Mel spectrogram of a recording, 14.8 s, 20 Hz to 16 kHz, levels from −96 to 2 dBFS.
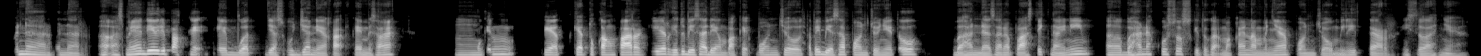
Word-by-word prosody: Benar 155 -8 0
benar, 120 -4 -6
heeh, 145 -1 0
sebenarnya 165 +8 +2
dia 210 - +10
dipakai 155 -1 +2 0.2
kayak 135 0 -1
buat 130 0 +2
jas 130 -1 -2
hujan 135 0 -1
ya, 115 - +1
Kak, - - 0
kayak 125 0 0
misalnya, 130 +6 +1 0.6
mmm, 130 0 -8
mungkin 130 +5 -4 0.5
kayak 140 -2 +4
kayak 150 - +3
tukang 140 0 +3
parkir 150 +4 +7
gitu 145 +2 0
biasa 150 +1 +4
ada 135 - +2
yang 130 - -2
pakai 115 -1 -2
ponco 130 -3 -2
tapi 155 - -1
biasa 150 +1 +1
ponconya 125 -2 -1
itu 165 +6 +1 0.4
bahan 120 +1 0
dasarnya 125 +2 -1
plastik 125 +5 0
nah 115 - 0
ini, 180 +9 0 0.2
eee, 135 0 0
bahannya 155 +5 0
khusus 170 +1 -4
gitu, 130 - -7
Kak, - - -1
makanya 130 +3 -2
namanya 125 +4 -1
ponco 115 -2 -5
militer 120 -5 -4
istilahnya. 110 -2 -7
130 Hz, 180 wpm, -24 LUFS, 120-150 Hz, 0.6 s, dia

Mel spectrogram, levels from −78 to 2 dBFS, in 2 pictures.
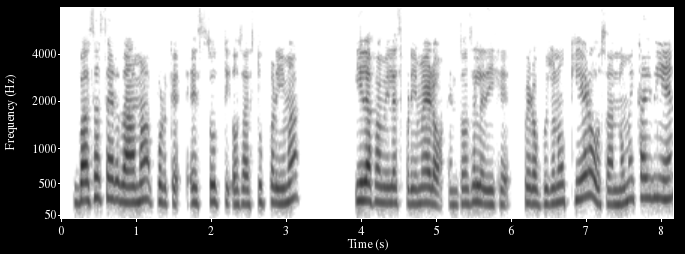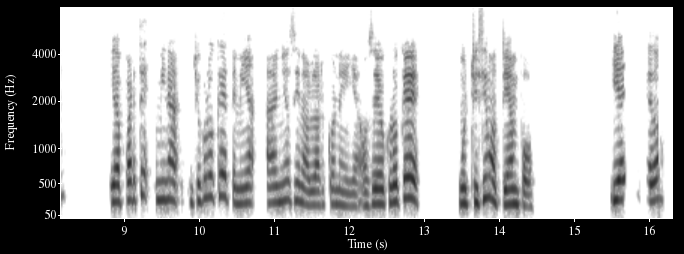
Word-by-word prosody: "Vas 255 +4 +3
a 295 - +2
ser 275 0 0
dama 240 +2 +2
porque 225 -4 -5
es 220 -1 -6
tu 240 -2 -1
tí 225 +1 -10
o 200 - -3
sea, 205 0 -3
es 200 - -10
tu 240 -2 -5
prima, 235 +6 -2 0.7
y 255 - +4
la 255 -1 +6
familia 225 -2 -2
es 225 - -15
primero". 215 -2 -2
Entonces, 210 +4 -5
le 230 -3 0
dije: 200 -2 -6
"Pero, 215 -3 -3
pues, 210 +2 -6
yo 215 - -2
no 240 +1 -2
quiero, 285 +6 -1
o 235 - -3
sea, 200 0 -5
no 205 +1 -2
me 270 +4 -4
cae 290 0 -2
bien". 290 +1 -3 0.6
Y 240 - +6
aparte, 265 +6 +2
mira, 265 -1 +1
yo 240 +2 -2
creo 300 +2 -1
que 320 -1 +2
tenía 220 -1 -2
años 235 +3 -1
sin 250 -2 0
hablar 195 -1 -2
con 210 0 -5
ella, 180 -2 -5
o 185 - -2
sea, 210 +3 +3
yo 210 - +4
creo 235 +3 +4
que 285 0 +7 0.5
muchísimo 230 +4 +4
tiempo. 205 -4 +3 1.0
Y 265 +1 +7
ahí 275 - +7 0.2
se 330 - -33
quedó. 270 +2 +3
230 Hz, 200 wpm, -23 LUFS, 210-265 Hz, 1.0 s, que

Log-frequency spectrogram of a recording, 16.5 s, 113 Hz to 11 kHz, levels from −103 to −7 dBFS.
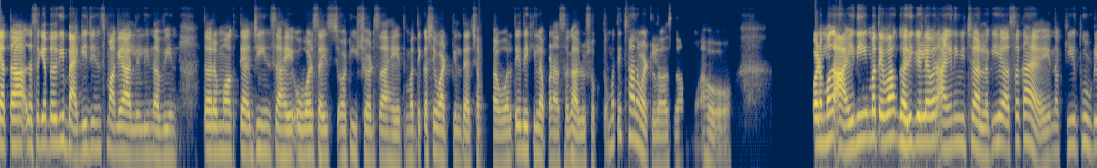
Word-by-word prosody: आता 215 0 +6 0.2
जसं 210 +1 -5
की 225 - +3
आता 220 0 +2 0.2
बॅगी 185 -1 +3
जीन्स 195 -1 -11
मागे 180 -2 0
आलेली 165 +1 -5
नवीन 160 0 -6 0.4
तर 180 0 0
मग 175 0 -4
त्या 180 -3 0
जीन्स 180 -3 -9
आहे, 160 -1 -1
ओव्हर 170 0 -3
साइज 160 -1 -6 0.2
टी 180 -2 -13
शर्ट्स 155 -2 -8
आहेत, 145 +1 -9
मग 160 0 -8
ते - - -6
कसे 170 +2 -8
वाटतील 155 0 -6
त्याच्यावर 145 0 -8
ते 185 - -4
देखील 175 -1 -8
आपण 150 - -9
असं 150 +1 -13
घालू 140 +1 -3
शकतो. 140 - -18
मग 220 - -11
ते - - -10
छान 260 -3 0
वाटलं 135 0 -7
असं. 140 +1 -16 0.4
हो. - - -12 1.2
पण 225 0 +8
मग 250 +2 +8
आईनी 210 +5 +6
मग 260 - +6
तेव्हा 245 +2 +6
घरी 225 -1 +5
गेल्यावर 230 +1 +3
आईनी 205 +1 +2
विचारलं, 205 -5 -1
की 210 +6 -7
"हे 230 - -1
असं 215 +3 -2
काय 240 -2 +2
आहे? 140 +3 -6
नक्की 180 +5 -13
तू 230 -1 -9
180 Hz, 190 wpm, -21 LUFS, 160-220 Hz, 1.2 s, पण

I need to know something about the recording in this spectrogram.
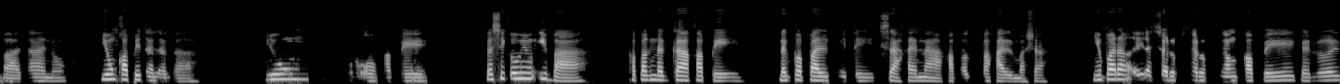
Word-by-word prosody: bata 150 +2 -4
'no, 155 +1 -9 0.4
'yong 235 0 +5
kape 220 -2 +3
talaga 160 -5 -7 0.7
'yong 240 0 +3 0.4
oo, 165 - -5 0.2
kape. 160 -1 -4 0.6
Kasi 235 +4 +2
kung 270 0 +5
'yong 270 - +2
iba 165 -9 +1 0.4
kapag 215 0 +2
nagkakape 185 -5 +3 0.4
nagpa-palpitate, 185 -4 +1
sa 165 - +1
akin 170 +1 -2
nakakapagpakalma 155 -1 -3
siya, 145 +1 -7 0.5
'yong 220 +2 -1
parang, 235 -1 +8
ay 230 -1 -1
ang 215 - -3
sarap-sarap 190 -2 -1
ng 185 0 0
kape, 180 +2 0
gano'n. 180 +3 -3
180 Hz, 120 wpm, -21 LUFS, 160-210 Hz, 0.7 s, parang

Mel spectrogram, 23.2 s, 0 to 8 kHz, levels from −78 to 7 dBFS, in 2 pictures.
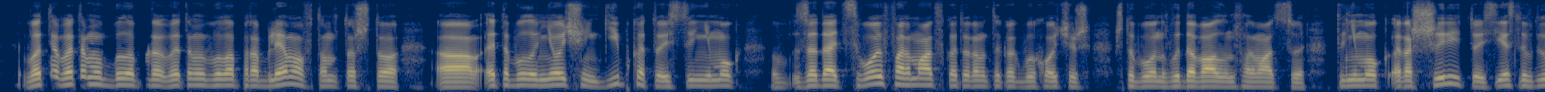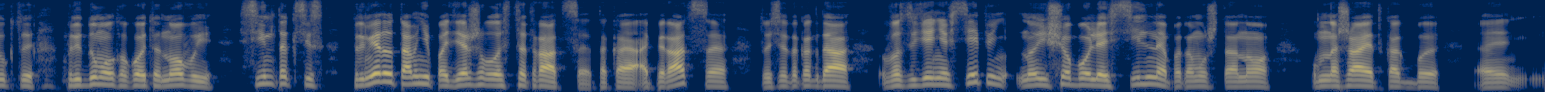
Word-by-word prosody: в 125 - -12
это 180 +5 +2
в - - -2
этом 180 0 +2
и - - -7
была 160 +1 -1
про 150 -2 -1
в - - -8
этом 155 +2 -1
и - - -5
была 155 +1 +1
проблема. 150 +5 +1
В - - -18
том, 135 0 -6
то 135 - -5
что, 130 -2 -2 0.2
а, 115 -1 +6
это 160 - 0
было 155 +1 -1
не 150 +2 -2
очень 150 -6 0
гибко. 170 +9 -4
То - - -5
есть 130 0 -3
ты 145 - -6
не 140 -1 -5
мог 140 0 -4 0.2
в 110 -1 -15
задать 145 +3 +4
свой 175 +6 0
формат, 165 -3 +3
в - - -17
котором 140 -2 -3
ты 140 +2 -10
как 130 -2 -5
бы 125 - -5
хочешь, 120 -1 -4 0.2
чтобы 130 -2 -5
он 130 -1 0
выдавал 130 -1 +4
информацию, 120 -3 -3 0.2
ты 135 - -10
не 145 - -2
мог 145 0 -1
расширить. 170 +6 +1
То 125 - -2
есть 115 - -6
если, 145 0 -2
вдруг, 145 +2 -8
ты 135 -2 -4 0.2
придумал 165 +3 0
какой-то 140 0 -1
новый 135 -5 -1
синтаксис 190 -4 -5
к - - -35
примеру, 235 +10 +6
там 180 +1 +5
не 190 -1 0
поддерживалась 150 0 +1
тетрация- - - +2
такая - - +1
операция. 125 -2 +2 0.2
То - - -13
есть 115 - -7
это 135 +1 -5
когда 135 -2 +5 0.2
возведение 150 +5 +1
в - - -6
степень, 205 - -4
но 150 +2 -2
еще 160 +3 0
более 155 -4 +3
сильное, 175 +5 -2
потому 130 +1 -5
что 120 +1 -4
оно 120 -2 -2 0.3
умножает 135 0 +4
как 125 -2 -2
бы, 115 +1 -5 0.3
э, 110 +1 -3
м, - - -14
140 Hz, 210 wpm, -24 LUFS, 130-160 Hz, 0.3 s, а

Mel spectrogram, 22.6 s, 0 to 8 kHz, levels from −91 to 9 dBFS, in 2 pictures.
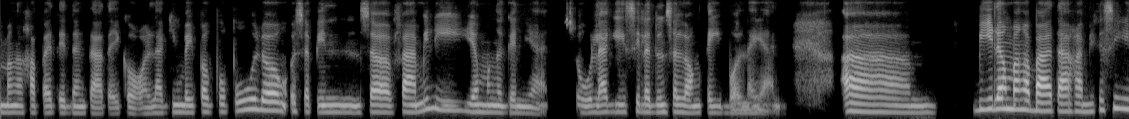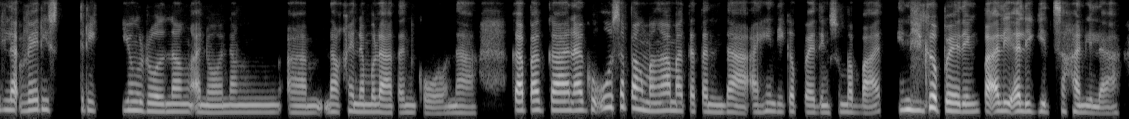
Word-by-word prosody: mga 170 0 -2
kapatid 165 -1 -6
ng 160 -1 -5
tatay 145 -1 -5
ko, 145 -3 -6
laging 165 +3 -5
may 170 - -1
pagpupulong, 215 +6 -1
usapin 175 -3 -3
sa 175 0 +2
family, 215 +6 -1
'yang 185 -2 -2
mga 175 -1 -2
ganyan. 160 -3 -6 0.2
So, 170 -2 -6
lagi 180 +1 -1
sila 185 0 -1
dun 175 +1 -3
sa 185 0 0
long 165 -1 -2
table 160 - -6
na 80 - -8
'yan. 80 - -9 0.7
Um, 175 -4 +2 0.3
bilang 260 +3 +5
mga 245 -1 +5
bata 205 -2 +6
kami 190 -1 -3
kasi 260 +2 -2
la - - +5
very 240 +2 0
strict 230 -1 -6 0.2
yung 225 0 -2
role 195 -1 +1
ng 195 0 -2
ano, 170 -1 -1
ng, 175 +1 -4 0.4
um, 170 -1 -4
na 190 -1 -2
kinamulatan 180 -3 -1
ko, 150 -1 -8
na 165 -1 -5 0.3
kapagka 225 0 +5
nag-uusap 285 +8 +1
ang 260 - +3
mga 210 0 +1
matatanda 185 -5 -1
ay 180 -1 -5
hindi 195 -3 -7
ka 200 - -1
puwedeng 175 -2 -3
sumabat, 175 0 -2 0.2
hindi 235 -2 +3
ka 290 0 +9
puwedeng 200 -3 +3
paali-aligid 200 -2 +4
sa 205 -5 +2
kanila, 165 -6 -1
185 Hz, 155 wpm, -25 LUFS, 170-210 Hz, 0.7 s, ka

